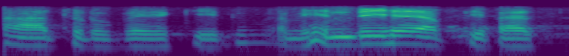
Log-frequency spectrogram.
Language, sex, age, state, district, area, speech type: Hindi, male, 18-30, Bihar, Samastipur, rural, conversation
